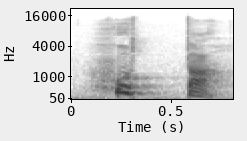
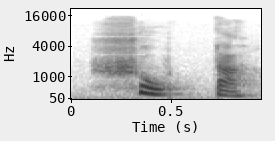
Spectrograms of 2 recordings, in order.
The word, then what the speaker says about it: skjorta: In the northern half of Sweden, you would say sh. Ch, sh, stjärna, stjärna, norrsken, norrsken, skjorta, skjorta. Swedish is a tonal language,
